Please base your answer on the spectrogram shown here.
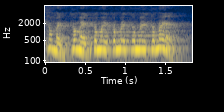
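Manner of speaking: fast tobacco auctioneer patter, rattled off. Acting out a parent calling their children, like a tobacco auctioneer. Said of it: "you sound like a tobacco auctioneer".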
